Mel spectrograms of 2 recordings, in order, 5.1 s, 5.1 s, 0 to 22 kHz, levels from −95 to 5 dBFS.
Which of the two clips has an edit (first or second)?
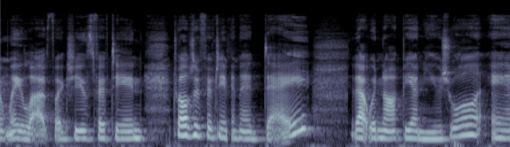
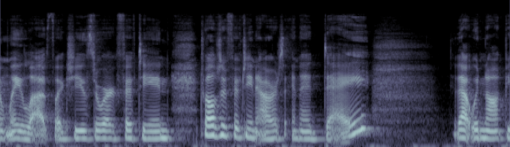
first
